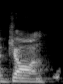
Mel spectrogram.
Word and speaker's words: Jon: Um, is do I pronounce your name John or Yan? Uh, John.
